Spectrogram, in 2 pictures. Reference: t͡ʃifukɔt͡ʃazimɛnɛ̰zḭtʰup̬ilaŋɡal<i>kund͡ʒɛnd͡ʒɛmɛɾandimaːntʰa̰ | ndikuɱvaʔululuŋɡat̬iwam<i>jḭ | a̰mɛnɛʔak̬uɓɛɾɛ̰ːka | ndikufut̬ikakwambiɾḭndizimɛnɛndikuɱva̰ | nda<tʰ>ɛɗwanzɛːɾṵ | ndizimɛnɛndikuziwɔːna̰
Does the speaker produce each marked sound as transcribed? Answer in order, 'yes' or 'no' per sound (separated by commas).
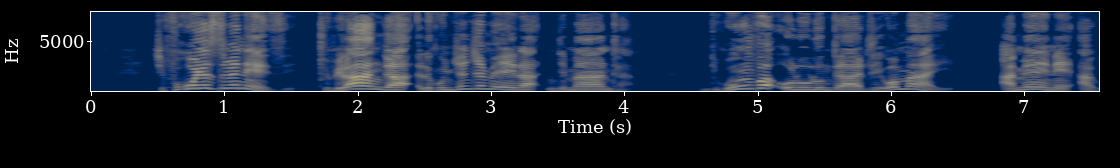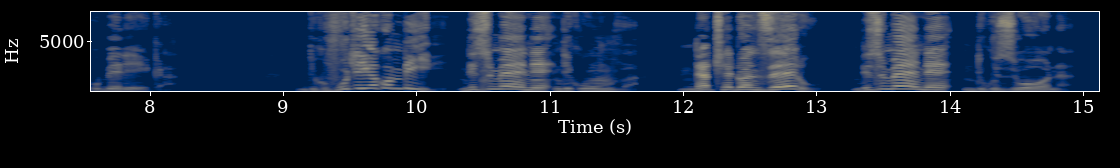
yes, no, yes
